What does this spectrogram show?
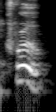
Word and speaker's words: Krewe: I got it to say crew the right way. Because Louisiana, if it's a Mardi Gras crew, it's spelled Krewe. Right?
